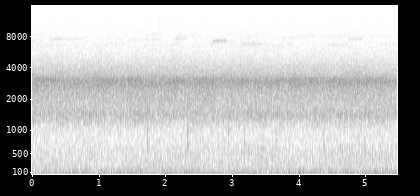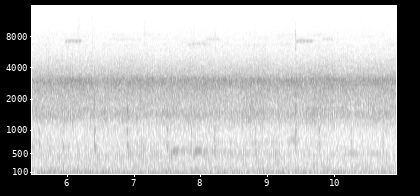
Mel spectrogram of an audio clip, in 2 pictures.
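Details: Frogs gathering at a pond as rainy-season water fills it, calling en masse; a continuous shrill buzzing wall of sound with scattered short clicks and brief tonal notes poking through.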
